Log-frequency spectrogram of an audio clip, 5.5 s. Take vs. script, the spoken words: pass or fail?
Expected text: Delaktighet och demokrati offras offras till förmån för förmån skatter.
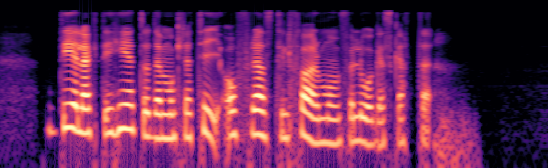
fail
